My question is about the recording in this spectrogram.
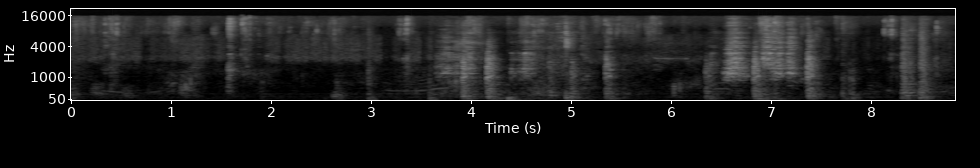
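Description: A person eating: wet chewing and lip-smacking with scattered small clicks, busiest about four seconds in and again near seven seconds.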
